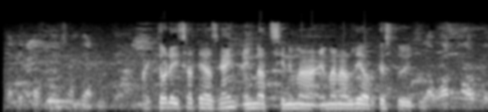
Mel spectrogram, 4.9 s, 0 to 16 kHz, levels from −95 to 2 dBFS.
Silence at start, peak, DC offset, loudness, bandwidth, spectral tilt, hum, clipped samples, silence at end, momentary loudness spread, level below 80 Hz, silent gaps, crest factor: 0.05 s; 0 dBFS; under 0.1%; -16 LUFS; 7.6 kHz; -5.5 dB/octave; none; under 0.1%; 0 s; 14 LU; -54 dBFS; none; 16 dB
